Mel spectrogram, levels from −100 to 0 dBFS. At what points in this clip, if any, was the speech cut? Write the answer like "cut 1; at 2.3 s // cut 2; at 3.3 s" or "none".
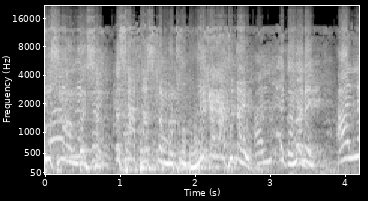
cut 1; at 0.8 s // cut 2; at 1.9 s // cut 3; at 2.8 s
